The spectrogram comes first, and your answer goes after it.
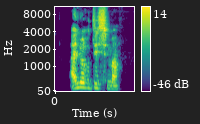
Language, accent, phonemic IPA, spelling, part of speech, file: French, Canada, /a.luʁ.dis.mɑ̃/, alourdissement, noun, LL-Q150 (fra)-alourdissement.wav
- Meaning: weighing down (act of weighing down)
